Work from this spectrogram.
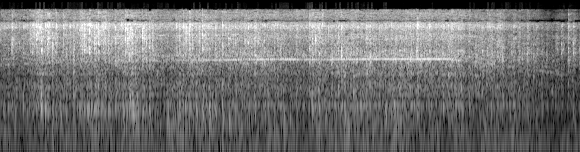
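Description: An electric hand mixer beats cookie dough ingredients until fluffy for oatmeal, pecan and walnut cookies. It gives a loud, steady whir that runs continuously with no break and no talking.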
